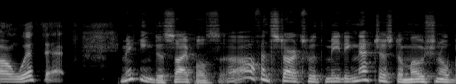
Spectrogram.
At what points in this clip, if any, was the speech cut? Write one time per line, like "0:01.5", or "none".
0:01.2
